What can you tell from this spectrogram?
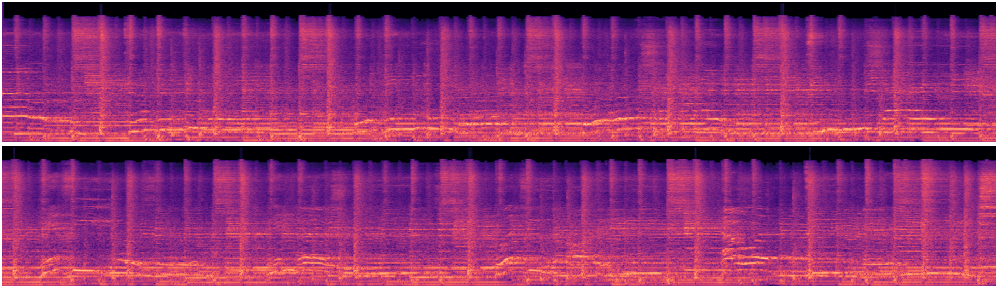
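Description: Rock band playing live: a woman singing a wavering melody over guitar, bass and drums.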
